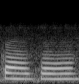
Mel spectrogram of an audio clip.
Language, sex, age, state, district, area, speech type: Urdu, female, 18-30, Uttar Pradesh, Gautam Buddha Nagar, urban, spontaneous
